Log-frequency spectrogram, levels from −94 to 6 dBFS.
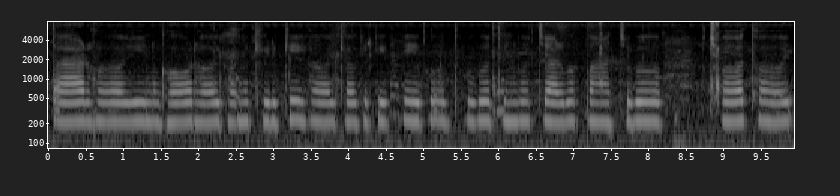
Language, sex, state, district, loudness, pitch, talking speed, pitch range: Hindi, female, Bihar, Vaishali, -49 LUFS, 215 Hz, 115 wpm, 215-220 Hz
